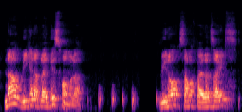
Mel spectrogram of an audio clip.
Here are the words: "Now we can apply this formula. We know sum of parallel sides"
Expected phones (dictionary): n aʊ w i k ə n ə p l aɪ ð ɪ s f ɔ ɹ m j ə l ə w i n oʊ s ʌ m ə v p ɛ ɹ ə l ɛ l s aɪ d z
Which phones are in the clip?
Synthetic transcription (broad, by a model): n aʊ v i k ə n ə p l aɪ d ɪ s f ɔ ɹ m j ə l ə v i n oʊ s ʌ m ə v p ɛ l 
